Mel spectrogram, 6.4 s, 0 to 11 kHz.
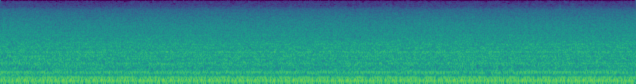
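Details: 2009 Lincoln MKZ AWD, thought to be the 3.7 non-turbo, with codes P0201 and P0204 (injector faults, cylinders 1 and 4) plus misfire; customer reported cylinder 4. Low, uneven loping idle with stumbles about twice a second.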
